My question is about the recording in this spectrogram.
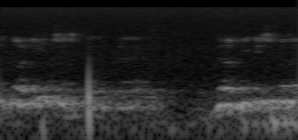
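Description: A woman speaking into a hand-held microphone over a small loudspeaker, with a sharp click about two-thirds of a second in and a short pause before the voice resumes near the end.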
